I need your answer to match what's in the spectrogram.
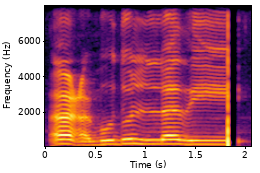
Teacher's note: यहाँ पर हमज़ा आइन ज़बर नरमी के साथ अदा करेंगे। आइन झटका नहीं देना है, नहीं कहना है और ना ही आबुदू पढ़ना है।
